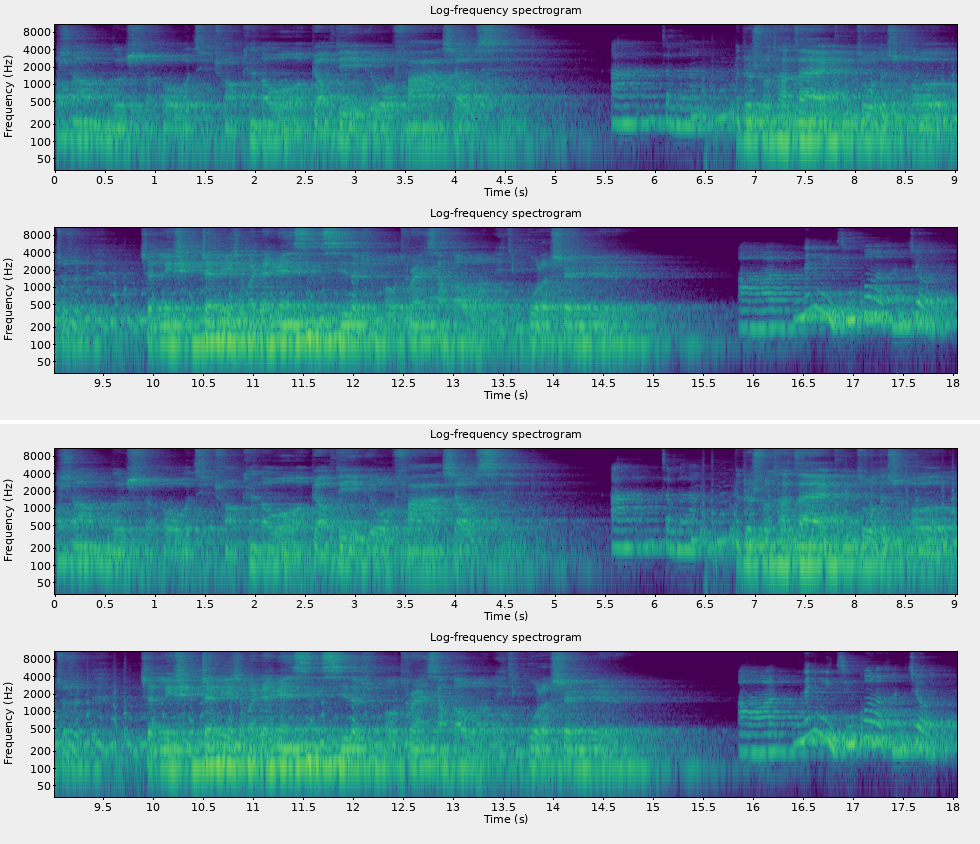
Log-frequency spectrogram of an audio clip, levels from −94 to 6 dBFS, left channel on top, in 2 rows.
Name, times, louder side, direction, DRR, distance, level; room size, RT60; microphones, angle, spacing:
voice 1, 0.0-4.7 6.8-9.5 9.9-14.7, equal, 5° right, -1 dB, 1.9 m, -27 dB
voice 2, 5.6-6.5 15.8-17.8, equal, 30° right, 3 dB, 2.9 m, -29 dB
sound 1, 6.3-12.7, equal, 65° right, 1.9 m, -35 dB
27.5 x 17.0 x 9.4 m, 2.2 s
head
